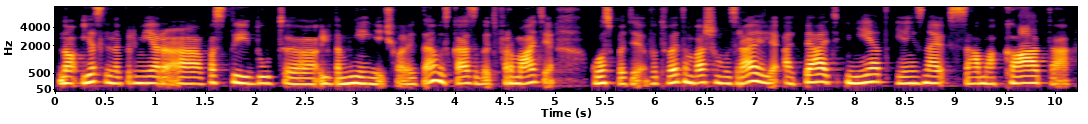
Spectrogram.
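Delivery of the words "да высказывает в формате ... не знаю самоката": ordinary delivery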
